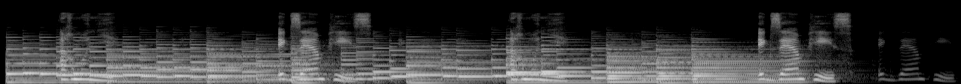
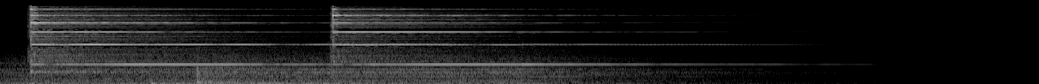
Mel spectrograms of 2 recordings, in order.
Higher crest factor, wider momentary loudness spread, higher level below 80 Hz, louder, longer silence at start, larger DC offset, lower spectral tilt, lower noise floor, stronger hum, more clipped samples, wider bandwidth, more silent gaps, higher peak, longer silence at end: second, 18 dB vs 24 dB; second, 8 LU vs 24 LU; first, -38 dBFS vs -50 dBFS; about the same, -18 LUFS vs -18 LUFS; second, 0.05 s vs 0.25 s; neither; first, -5.5 dB/octave vs 2 dB/octave; second, -47 dBFS vs -88 dBFS; neither; neither; second, 12 kHz vs 16 kHz; neither; about the same, 0 dBFS vs -2 dBFS; second, 0.55 s vs 4.25 s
